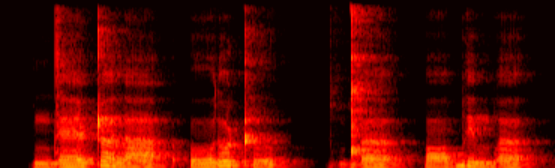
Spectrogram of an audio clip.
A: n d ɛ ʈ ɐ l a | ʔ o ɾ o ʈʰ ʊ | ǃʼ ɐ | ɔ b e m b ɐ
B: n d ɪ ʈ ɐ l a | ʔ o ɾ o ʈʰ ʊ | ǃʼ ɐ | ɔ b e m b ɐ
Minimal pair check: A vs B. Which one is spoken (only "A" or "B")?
A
